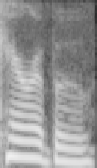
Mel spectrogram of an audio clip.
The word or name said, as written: caribou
